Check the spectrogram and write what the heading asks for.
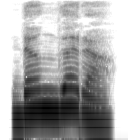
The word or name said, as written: ಟೇಂಕಾರ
